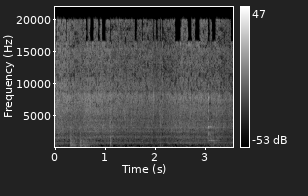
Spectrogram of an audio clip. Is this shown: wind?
no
